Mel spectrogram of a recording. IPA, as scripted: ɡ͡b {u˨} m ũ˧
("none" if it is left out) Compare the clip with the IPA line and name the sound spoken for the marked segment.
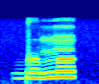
u˨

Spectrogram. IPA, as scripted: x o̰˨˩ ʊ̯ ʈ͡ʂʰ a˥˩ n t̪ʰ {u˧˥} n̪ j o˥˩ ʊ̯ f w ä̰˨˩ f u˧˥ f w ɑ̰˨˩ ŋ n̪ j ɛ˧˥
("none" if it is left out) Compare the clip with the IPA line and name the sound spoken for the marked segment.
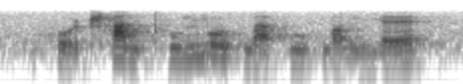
u˧˥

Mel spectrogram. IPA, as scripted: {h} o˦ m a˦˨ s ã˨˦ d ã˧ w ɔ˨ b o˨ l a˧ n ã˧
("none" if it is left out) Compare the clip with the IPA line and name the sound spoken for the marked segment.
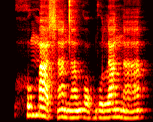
h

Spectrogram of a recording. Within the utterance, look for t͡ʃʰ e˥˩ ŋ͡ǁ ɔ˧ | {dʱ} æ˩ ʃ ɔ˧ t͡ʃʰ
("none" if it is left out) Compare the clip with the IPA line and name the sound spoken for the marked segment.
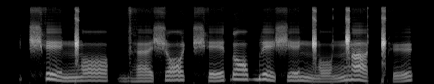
dʱ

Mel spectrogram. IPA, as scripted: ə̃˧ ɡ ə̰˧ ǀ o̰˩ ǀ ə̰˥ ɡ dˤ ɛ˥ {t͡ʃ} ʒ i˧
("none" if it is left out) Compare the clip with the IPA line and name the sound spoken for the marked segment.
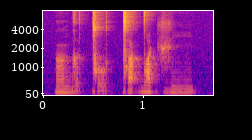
t͡ʃ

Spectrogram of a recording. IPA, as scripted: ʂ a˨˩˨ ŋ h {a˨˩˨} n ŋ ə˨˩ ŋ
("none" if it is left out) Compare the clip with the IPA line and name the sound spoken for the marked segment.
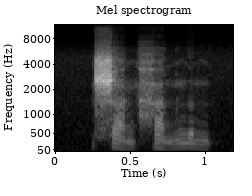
a˨˩˨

